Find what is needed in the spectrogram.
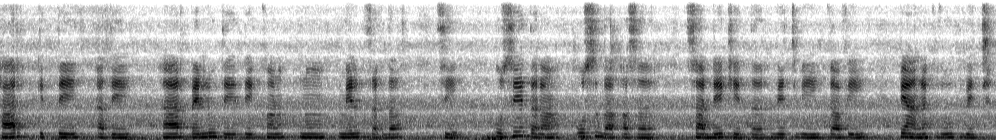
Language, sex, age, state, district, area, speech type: Punjabi, female, 45-60, Punjab, Mansa, urban, spontaneous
